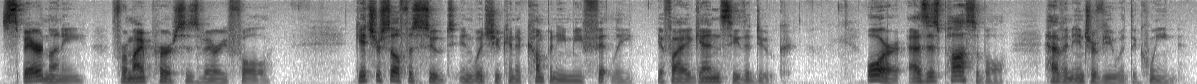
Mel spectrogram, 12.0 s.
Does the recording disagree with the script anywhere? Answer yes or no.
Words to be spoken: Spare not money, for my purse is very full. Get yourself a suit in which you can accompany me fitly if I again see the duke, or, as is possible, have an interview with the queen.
yes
